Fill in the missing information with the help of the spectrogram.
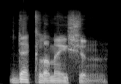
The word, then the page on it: declamation: British English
